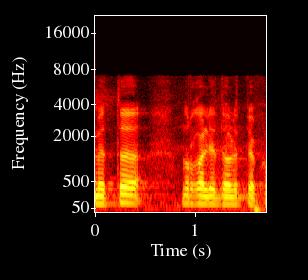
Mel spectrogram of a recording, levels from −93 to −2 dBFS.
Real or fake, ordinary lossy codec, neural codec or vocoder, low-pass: real; none; none; 7.2 kHz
